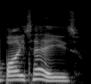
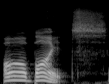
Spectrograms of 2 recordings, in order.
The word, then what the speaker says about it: Arbites: the pronunciation guide of the arbites are by Tays or R bytes let's just get it out of the way first it is not our bites um yep there you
